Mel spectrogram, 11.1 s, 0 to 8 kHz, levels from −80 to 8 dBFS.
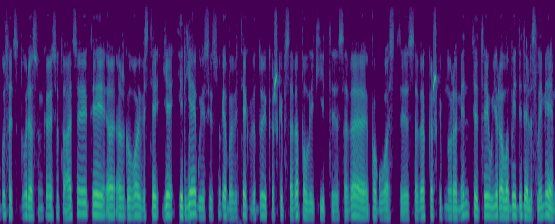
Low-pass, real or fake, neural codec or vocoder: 7.2 kHz; real; none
